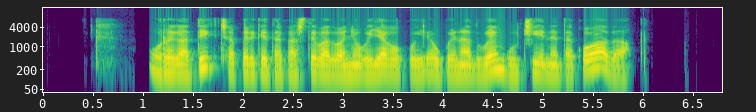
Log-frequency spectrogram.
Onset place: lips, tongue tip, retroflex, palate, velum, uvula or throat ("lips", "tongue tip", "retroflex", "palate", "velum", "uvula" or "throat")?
tongue tip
